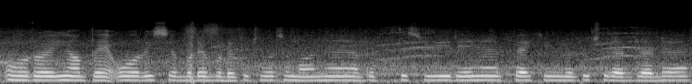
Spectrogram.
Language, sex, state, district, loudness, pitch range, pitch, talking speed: Hindi, female, Haryana, Jhajjar, -15 LUFS, 185-195 Hz, 190 Hz, 165 wpm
